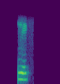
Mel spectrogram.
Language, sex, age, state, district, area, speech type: Hindi, female, 45-60, Uttar Pradesh, Varanasi, rural, conversation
